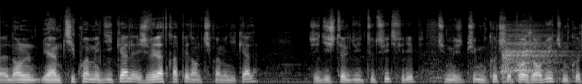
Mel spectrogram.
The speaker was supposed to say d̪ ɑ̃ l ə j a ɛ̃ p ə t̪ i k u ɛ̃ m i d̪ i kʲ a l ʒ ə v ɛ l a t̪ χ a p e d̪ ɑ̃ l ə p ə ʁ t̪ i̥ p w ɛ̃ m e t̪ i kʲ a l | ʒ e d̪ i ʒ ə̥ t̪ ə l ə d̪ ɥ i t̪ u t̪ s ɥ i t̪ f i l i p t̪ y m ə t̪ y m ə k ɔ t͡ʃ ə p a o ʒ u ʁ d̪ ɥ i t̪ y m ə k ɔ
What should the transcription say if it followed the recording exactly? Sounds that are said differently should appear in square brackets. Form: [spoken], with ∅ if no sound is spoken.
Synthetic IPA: d̪ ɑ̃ l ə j a ɛ̃ p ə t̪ i k [w] ɛ̃ m [e] d̪ i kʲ a l ʒ ə v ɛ l a t̪ χ a p e d̪ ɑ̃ l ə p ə [∅] t̪ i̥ [k] w ɛ̃ m e [d̪] i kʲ a l | ʒ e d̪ i ʒ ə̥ t̪ ə l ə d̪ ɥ i t̪ u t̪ s ɥ i t̪ f i l i p t̪ y m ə t̪ y m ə k ɔ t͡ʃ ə p a o ʒ u ʁ d̪ ɥ i t̪ y m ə k ɔ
